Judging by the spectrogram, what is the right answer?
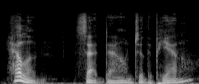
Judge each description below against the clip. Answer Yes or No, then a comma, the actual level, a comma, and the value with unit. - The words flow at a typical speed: Yes, average, 180 wpm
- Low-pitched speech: Yes, very low, 95 Hz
